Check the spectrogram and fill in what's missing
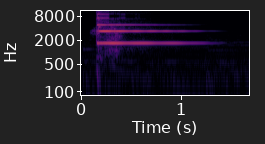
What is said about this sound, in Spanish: Se acabó el minuto. la campana. Se acabó el minuto.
